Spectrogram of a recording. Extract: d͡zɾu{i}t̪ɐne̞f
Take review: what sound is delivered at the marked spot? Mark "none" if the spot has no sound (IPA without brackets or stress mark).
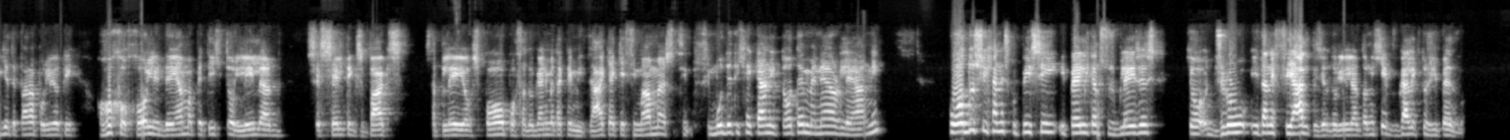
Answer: i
